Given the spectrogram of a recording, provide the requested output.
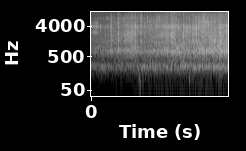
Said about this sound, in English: There goes that skateboard.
